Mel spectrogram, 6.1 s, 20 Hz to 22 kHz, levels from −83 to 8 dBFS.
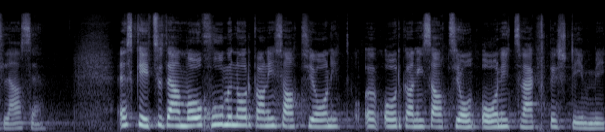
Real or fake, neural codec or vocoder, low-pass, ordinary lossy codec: fake; codec, 44.1 kHz, 3.4 kbps, Pupu-Codec; 14.4 kHz; none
